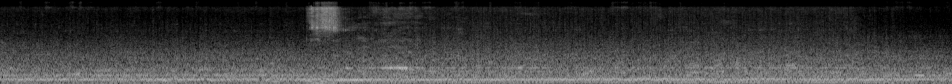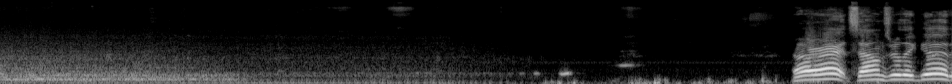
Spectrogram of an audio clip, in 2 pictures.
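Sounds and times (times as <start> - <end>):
lawn mower running: 0.0 - 14.7.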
